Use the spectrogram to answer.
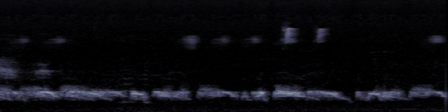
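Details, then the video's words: Caged decoy spotted dove cooing in a long, nearly unbroken run of low, throaty, wavering coos, with a few faint high chirps above; fairly quiet and distant. "Chim Cu Mồi, cu gay kich boi nhanh noi gù"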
